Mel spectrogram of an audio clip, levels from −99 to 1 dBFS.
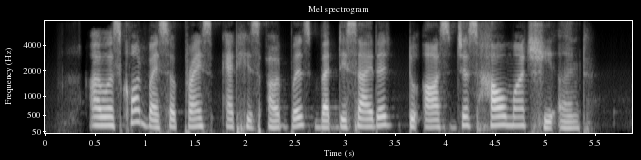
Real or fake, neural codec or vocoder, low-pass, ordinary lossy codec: fake; codec, 16 kHz, 1 kbps, X-Codec, HuBERT features, trained on balanced general audio; none; none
